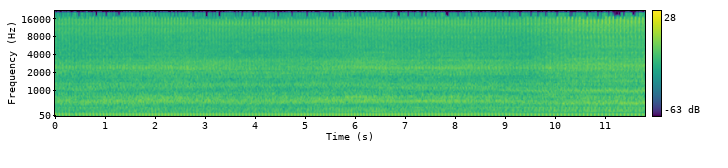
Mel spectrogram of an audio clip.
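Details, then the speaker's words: Yamaha NMAX 155 V2 with hard starting and stalling, fitted with a new manual IAC; idle speed keeps drifting up and down instead of holding steady: hunting idle. "Kung mapapansin niyo parang wave nga 'yung idle tataas bababa tataas bababa kahit naka-manual IC na nga ito."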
